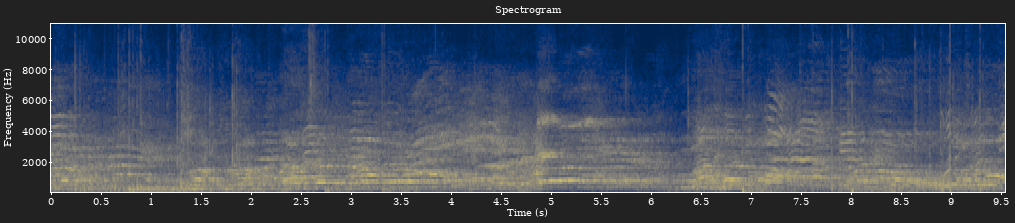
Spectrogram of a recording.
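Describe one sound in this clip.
A crowd of spectators cheers and shouts loudly in an echoing gym.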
